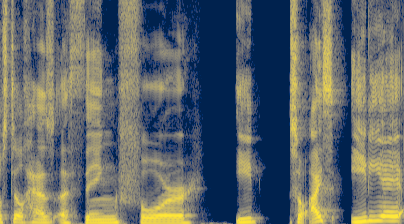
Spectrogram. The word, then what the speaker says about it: Idie: Quentin also still has a thing for EDA. I think that's how you pronounce her name. I've also heard people pronounce her name as ID.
